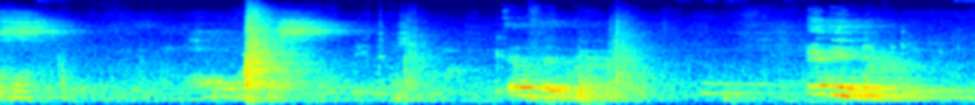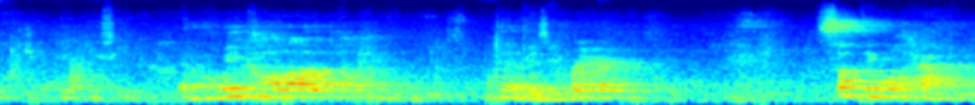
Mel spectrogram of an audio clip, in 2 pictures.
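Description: A middle-aged man speaks with animation through a microphone in a reverberant hall.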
